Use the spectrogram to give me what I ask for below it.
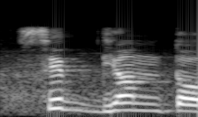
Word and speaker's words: সিদ্ধ্যন্ত: 3 নম্বর মন্ত্র সিদ্ধ্যন্ত উচ্চাটনাদীনি, সিদ্ধ্যন্ত এখানে ধয়ের সাথে জফলা থাকায় ধিয় উচ্চারণ হয়েছে, সিদ্ধ্যন্ত উচ্চাটনাদীনি কর্মাণি, কর্ম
